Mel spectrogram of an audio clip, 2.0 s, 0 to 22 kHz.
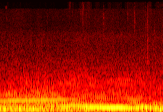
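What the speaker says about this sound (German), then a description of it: "Ich fahre jetzt mal so ein bisschen dynamischer hier in die Ecke." An Audi RS5 Coupé engine drones steadily as the car is driven briskly into a corner, its tone rising slightly with a smooth, continuous hum close to the cabin.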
